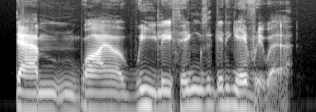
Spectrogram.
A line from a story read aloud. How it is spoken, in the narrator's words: he muttered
